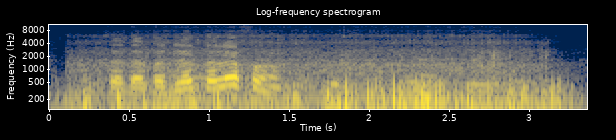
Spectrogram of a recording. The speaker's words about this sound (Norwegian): Det blåser på havna i Havanna. Vinden overdøver samtalene, for her er det mange cubanere som har litt av en historie å snakke med hverandre om disse dagene.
